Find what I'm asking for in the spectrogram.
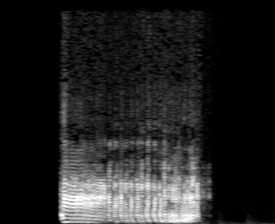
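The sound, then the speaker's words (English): A single buzzing fart sound effect from the iFart app, about one second long, sounds alone and loud with a rough, rattling texture. “Jimmy Kimmel did a segment where he introduced kids to the iFart app on his show, and he played the Kimmel, which actually sounds like this.”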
